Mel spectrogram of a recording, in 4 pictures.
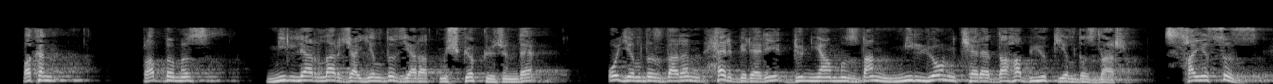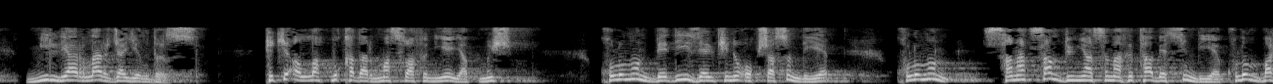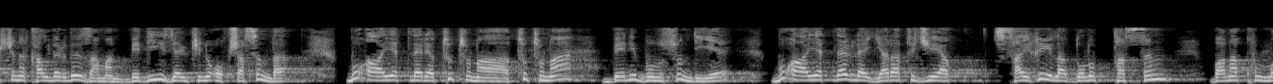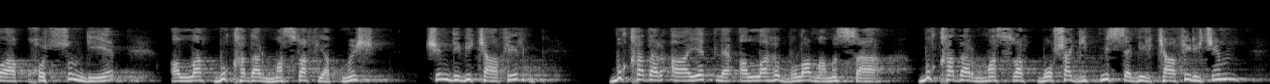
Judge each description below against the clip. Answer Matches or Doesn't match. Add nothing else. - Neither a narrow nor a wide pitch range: Matches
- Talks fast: Doesn't match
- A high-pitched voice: Doesn't match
